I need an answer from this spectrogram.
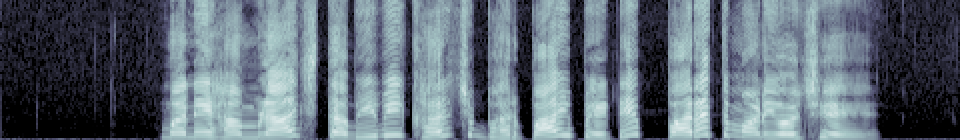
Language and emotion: Gujarati, happy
